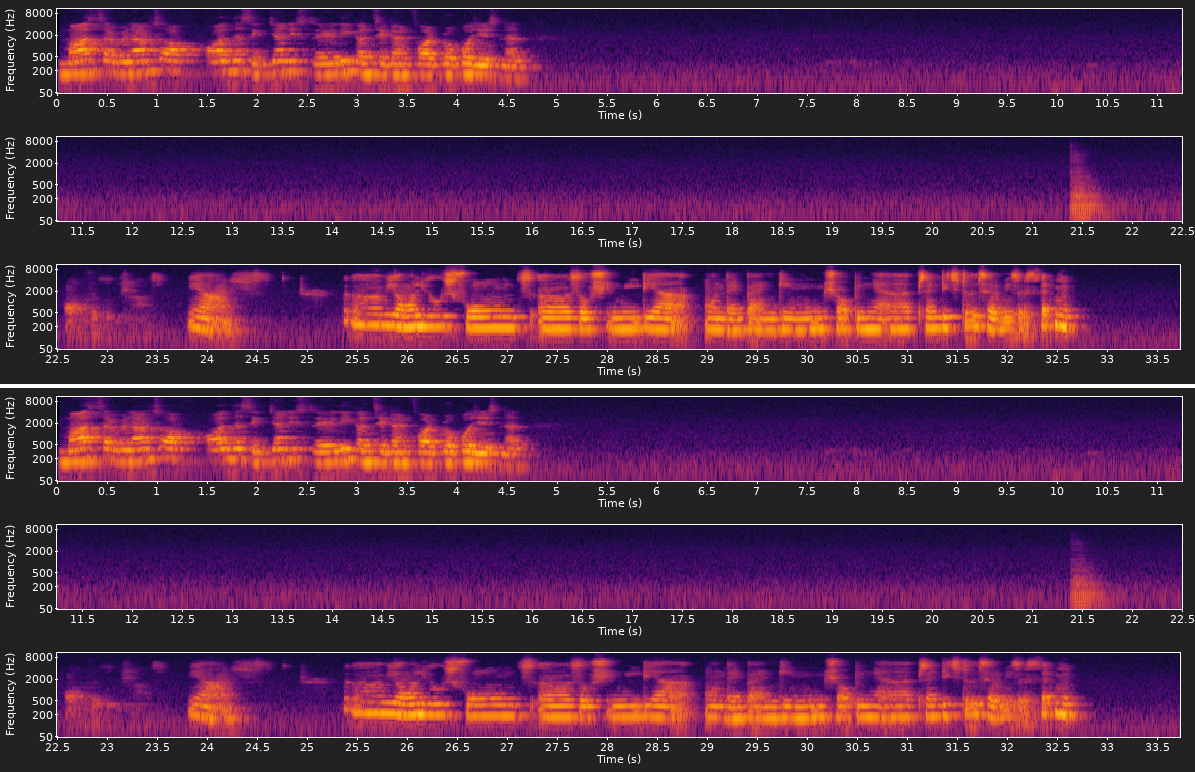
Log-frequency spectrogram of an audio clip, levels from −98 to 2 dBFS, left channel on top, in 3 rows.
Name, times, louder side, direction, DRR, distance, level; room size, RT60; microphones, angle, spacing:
voice 1, 0.0-4.7, right 1 dB, 10° right, 0.7 m, -26 dB
voice 2, 23.8-24.4 25.4-32.6, left 3 dB, 45° left, 0.5 m, -25 dB
4.2 x 2.9 x 2.6 m
head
